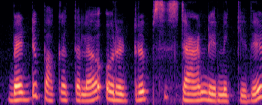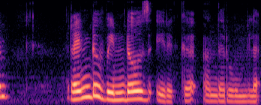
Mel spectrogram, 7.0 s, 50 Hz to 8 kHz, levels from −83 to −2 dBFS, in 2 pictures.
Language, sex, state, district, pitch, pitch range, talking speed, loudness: Tamil, female, Tamil Nadu, Nilgiris, 195 Hz, 175-220 Hz, 105 wpm, -19 LUFS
